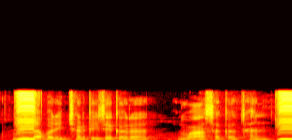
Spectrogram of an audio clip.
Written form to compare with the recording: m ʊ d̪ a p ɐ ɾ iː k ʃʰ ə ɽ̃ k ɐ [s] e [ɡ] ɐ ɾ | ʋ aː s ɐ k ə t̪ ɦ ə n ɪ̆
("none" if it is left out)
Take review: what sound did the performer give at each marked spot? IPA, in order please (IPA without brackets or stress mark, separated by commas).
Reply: s, k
